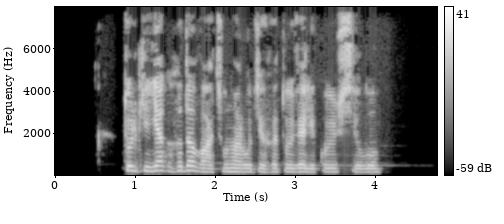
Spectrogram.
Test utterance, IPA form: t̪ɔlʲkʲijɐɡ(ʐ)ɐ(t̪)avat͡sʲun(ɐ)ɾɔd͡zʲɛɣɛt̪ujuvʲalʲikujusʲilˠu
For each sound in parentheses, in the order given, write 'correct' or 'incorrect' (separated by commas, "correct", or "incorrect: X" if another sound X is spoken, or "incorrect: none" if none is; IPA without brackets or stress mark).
incorrect: ɣ, incorrect: d̪, incorrect: a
